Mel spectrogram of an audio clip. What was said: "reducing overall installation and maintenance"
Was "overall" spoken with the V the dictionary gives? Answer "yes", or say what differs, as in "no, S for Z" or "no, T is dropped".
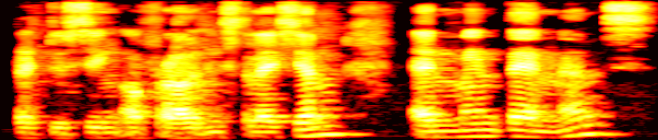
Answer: no, F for V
